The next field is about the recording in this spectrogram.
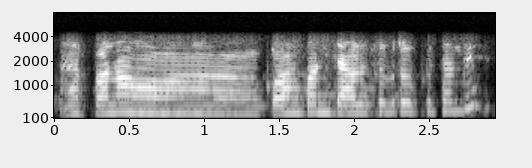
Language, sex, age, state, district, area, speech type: Odia, female, 60+, Odisha, Dhenkanal, rural, conversation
